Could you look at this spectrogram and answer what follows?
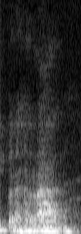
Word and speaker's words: Prahlad: The hidden meaning is that in the Sanskrit language there are 2 syllables which are interchangeable. La and Ra. Which two syllables? La, Ra. So sometimes you will see in Srimad Bhagavatam the spelling Prahlad, sometimes you will see Prahrad. Yeah, you will see both spellings in the Srimad Bhagavatam.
